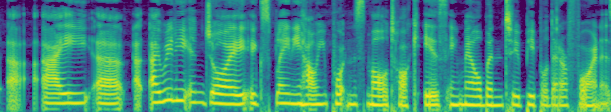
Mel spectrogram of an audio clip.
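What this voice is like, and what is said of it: Brazilian Portuguese-accented English. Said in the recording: “as you can tell by my accent, I wasn't born in Australia ... I'm from South America. I'm from Brazil originally.”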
